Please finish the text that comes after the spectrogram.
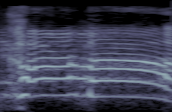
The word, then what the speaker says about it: Kamala: Everybody on the, everybody over here, say Kamala.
